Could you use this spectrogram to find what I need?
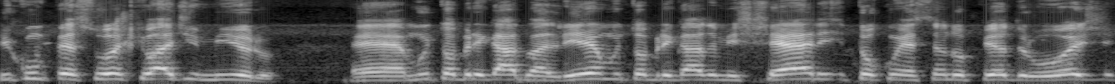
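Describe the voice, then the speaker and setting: A man with a high pitch and a bright, sharp tone talks at a fairly quick pace with fairly even intonation. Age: 40s. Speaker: orthopedic surgeon and swimmer. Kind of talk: casual chat. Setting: live video call. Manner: talkative.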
